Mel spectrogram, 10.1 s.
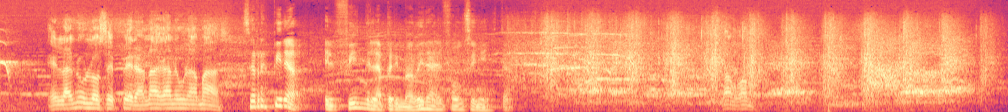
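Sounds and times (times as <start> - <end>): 
rock concert audience chanting rival crowd chants: 0.1 - 10.0
speech: 0.5 - 5.3, 7.2 - 7.7
clapping: 6.2 - 10.0.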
